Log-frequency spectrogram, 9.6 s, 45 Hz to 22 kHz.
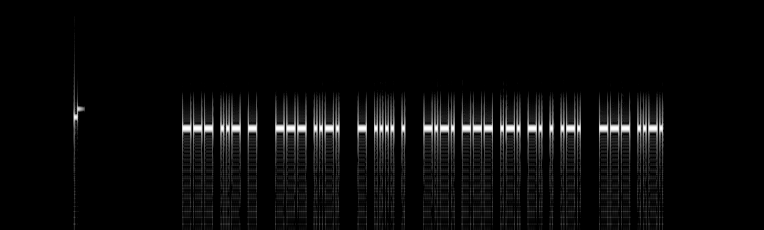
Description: Morse code, heard as a keyed tone, about 34 wpm, 700 Hz. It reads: OUT OF THE CORNER OF
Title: Sets of 5 Words 35wpm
